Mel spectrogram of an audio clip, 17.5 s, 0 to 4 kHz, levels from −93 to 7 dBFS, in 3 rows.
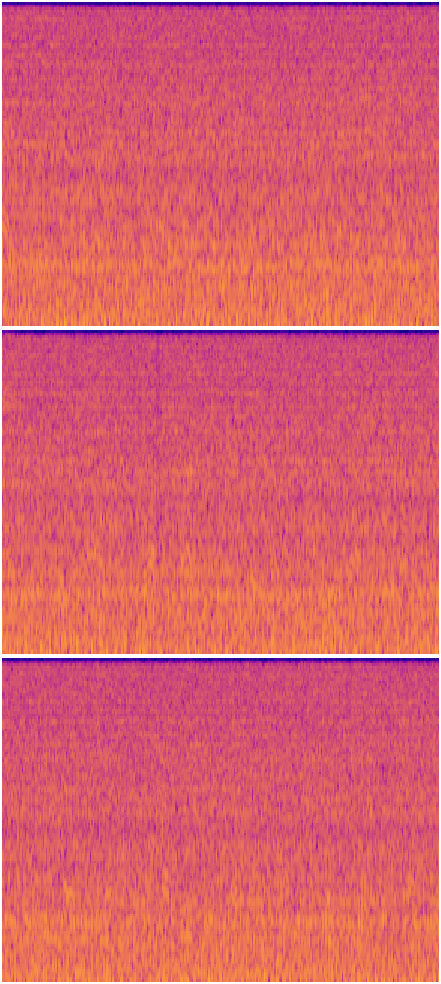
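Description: From the start to the end at 17.48 s, the speech is followed by a second copy about 0.37 s later, roughly as loud as the original. This is likely an echo leak: a far-end loudspeaker's sound got past that side's echo canceller and was sent back. On a spectrogram, each syllable's harmonics reappear shifted right by that delay, confined like everything else below 4 kHz by the call codec. The waveform shows smeared, doubled envelopes.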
